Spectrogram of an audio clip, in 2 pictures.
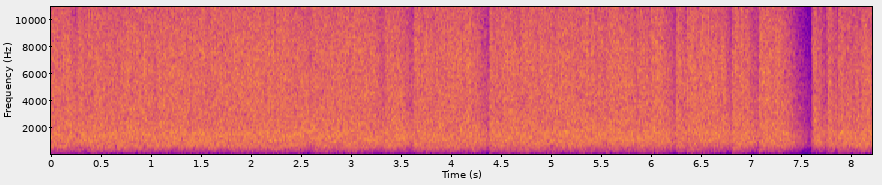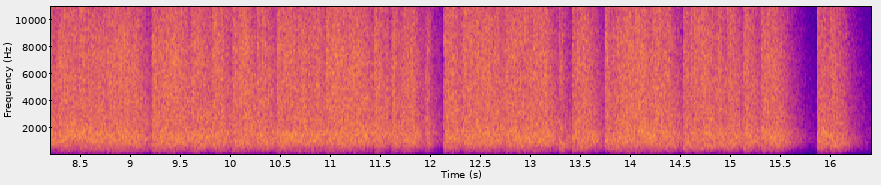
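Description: A Judas belt, a long string of some 2000 firecrackers, going off in a rapid, unbroken barrage of loud bangs. The barrage falters briefly twice and stops with a few last pops just before the end.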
